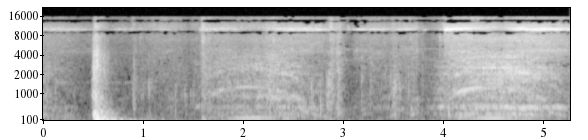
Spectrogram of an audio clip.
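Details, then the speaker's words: Renault Zoe ZE40 (5AQ motor) after motor bearing replacement, first spin in drive: soft rising high-pitched motor whine plus slight mechanical rattle because the reduction gear has no oil yet; sounds fine, far better than before. "yeah so there's no um there's no oil in the reduction gear so you get that slight mechanical noise but the high pitched one is the motor yeah I think that's fine"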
